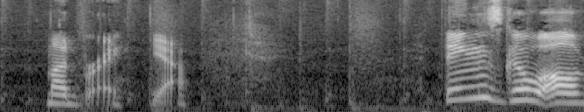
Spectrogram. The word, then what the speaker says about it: Mudbray: That's how it's pronounced? Mudbray, yeah.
